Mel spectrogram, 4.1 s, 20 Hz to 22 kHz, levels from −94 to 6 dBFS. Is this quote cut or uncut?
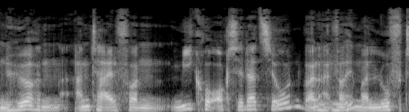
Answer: uncut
